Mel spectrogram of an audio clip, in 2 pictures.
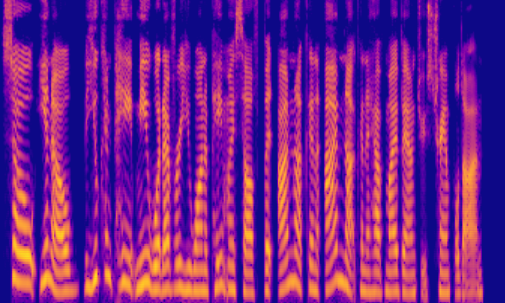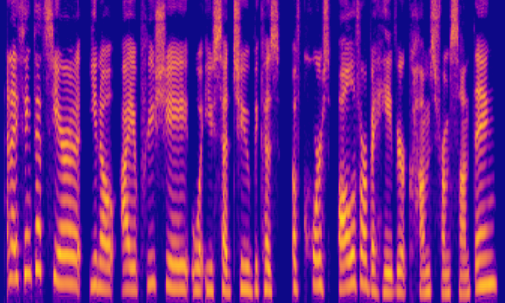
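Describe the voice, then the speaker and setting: A woman hosting a podcast in casual chat, outspoken and animated, swearing freely. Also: a little high, normal speed, dry recording, studio quality. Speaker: podcast host.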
